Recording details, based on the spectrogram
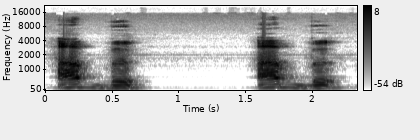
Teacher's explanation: قلقلہ کا مطلب کہ آواز کے اندر جنبش پیدا ہوگی، آواز ایک قسم کی باؤنسنگ ساؤنڈ ہو جائے گی، ڈبل آواز آئے گی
